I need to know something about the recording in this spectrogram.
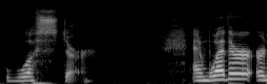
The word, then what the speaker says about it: Worcester: period of time um wooster but the ooh is pronounced like book so it's worcester and whether or not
